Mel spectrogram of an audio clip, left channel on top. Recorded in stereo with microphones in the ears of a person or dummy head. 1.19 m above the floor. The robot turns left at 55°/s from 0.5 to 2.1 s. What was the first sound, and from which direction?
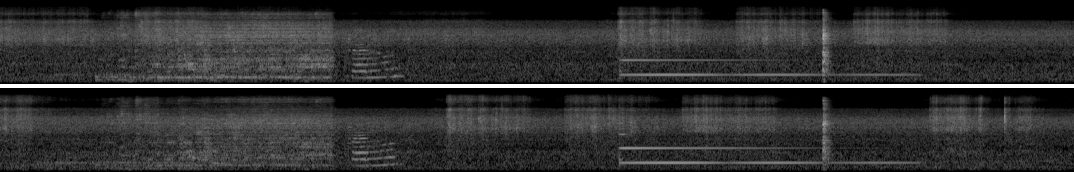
A toilet flushing, 165° left.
